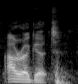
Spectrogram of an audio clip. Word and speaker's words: Harrogate: ride the other day, gave us the correct pronunciation. Let's just hear what it is. Harrogate.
